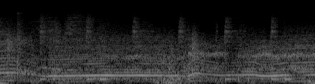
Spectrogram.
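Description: A Ford GT racing in Gran Turismo 4, its engine holding a steady loud drone with brief pitch dips at gear changes and tire squeal mixed in, while someone talks over it.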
